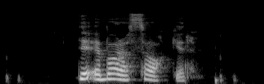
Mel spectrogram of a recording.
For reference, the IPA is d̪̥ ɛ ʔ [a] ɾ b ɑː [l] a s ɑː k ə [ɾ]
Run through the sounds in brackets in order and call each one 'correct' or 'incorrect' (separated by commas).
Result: incorrect, incorrect, correct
